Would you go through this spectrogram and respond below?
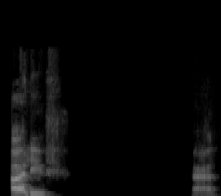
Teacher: আলিফ মুখের খালি জায়গা হতে উচ্চারিত হয়।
